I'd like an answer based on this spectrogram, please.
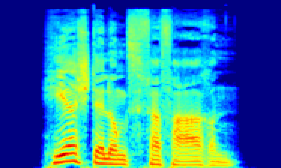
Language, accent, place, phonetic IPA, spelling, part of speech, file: German, Germany, Berlin, [ˈheːɐ̯ʃtɛlʊŋsfɛɐ̯ˌfaːʁən], Herstellungsverfahren, noun, De-Herstellungsverfahren.ogg
- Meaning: manufacturing process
